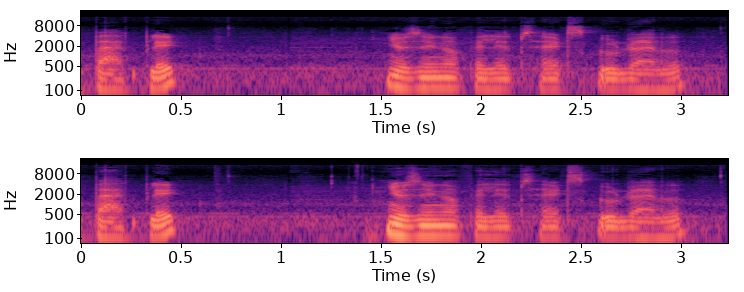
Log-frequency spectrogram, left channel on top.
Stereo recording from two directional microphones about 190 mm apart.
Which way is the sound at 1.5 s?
20° right (ahead or behind).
